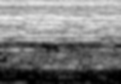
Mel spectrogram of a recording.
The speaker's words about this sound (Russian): это работает дрель моего приятеля Степы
